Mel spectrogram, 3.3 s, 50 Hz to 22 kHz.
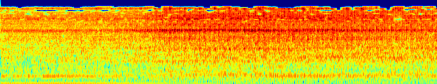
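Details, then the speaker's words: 2008 BMW E90 318 after replacing faulty fuel injector with used one, just started cold with slightly high idle; steady idle hum under strong hiss, no stumble or misfire, running very smoothly: normal idle. "but it's running smooth very smooth actually so I'm actually quite happy with that"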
